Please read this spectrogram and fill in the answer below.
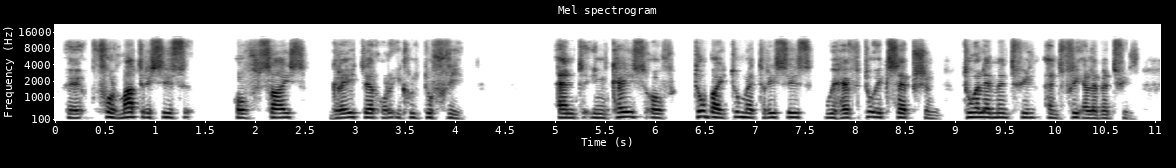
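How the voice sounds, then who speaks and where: The speaker has a Polish accent and a dark, mellow tone. Delivery is at a moderate pace with monotone, flat intonation. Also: man, high pitch for a man. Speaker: mathematician. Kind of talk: academic Q&A. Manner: halting.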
